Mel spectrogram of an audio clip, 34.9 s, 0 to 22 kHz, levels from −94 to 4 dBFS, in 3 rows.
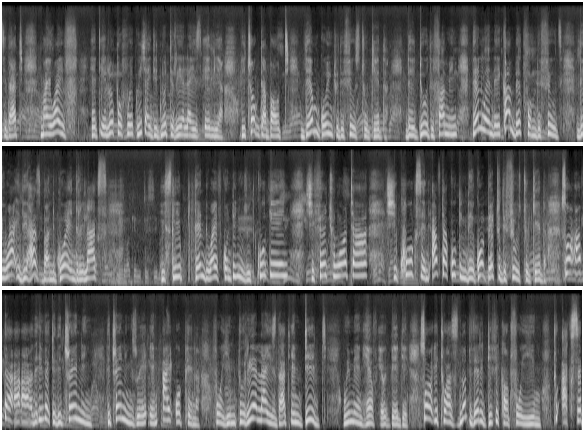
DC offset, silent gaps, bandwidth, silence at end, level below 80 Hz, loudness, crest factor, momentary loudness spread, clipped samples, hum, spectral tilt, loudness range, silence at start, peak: under 0.1%; none; 19 kHz; 0 s; -72 dBFS; -18 LUFS; 18 dB; 6 LU; under 0.1%; none; -4 dB/octave; 2 LU; 0 s; 0 dBFS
